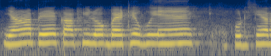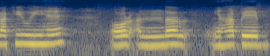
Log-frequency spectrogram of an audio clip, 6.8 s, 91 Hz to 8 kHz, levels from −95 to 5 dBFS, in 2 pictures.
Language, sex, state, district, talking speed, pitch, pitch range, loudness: Hindi, female, Odisha, Malkangiri, 140 wpm, 245 Hz, 230-255 Hz, -14 LUFS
